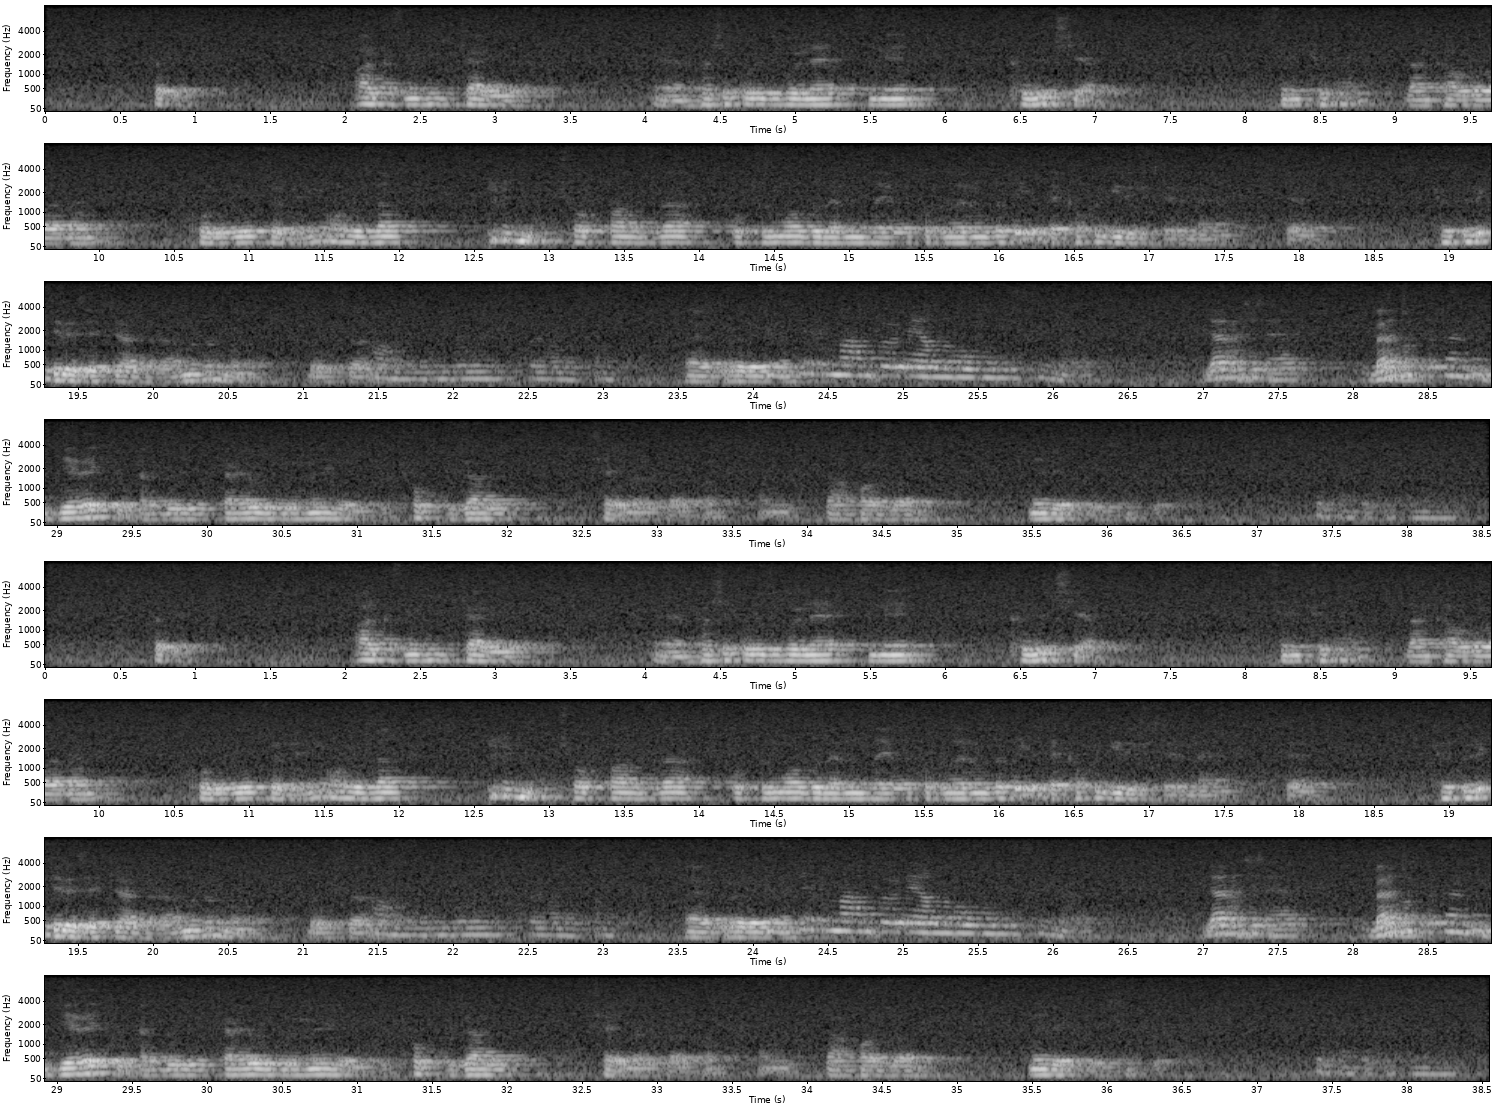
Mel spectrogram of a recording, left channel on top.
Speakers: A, on the right; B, on the left.
A: <laughs> tabii ş- arkasındaki hikaye. Ee, Paşa kılıcı böyle seni kılıç ya. seni kötüden
B: Evet.
A: kavgalardan koruduğu söyleniyor. O yüzden <clears throat> çok fazla oturma odalarınıza, yatak odalarınıza değil de kapı girişlerine işte kötülük gelecek yerlere anladın mı? Yoksa
B: Anladım. Bunu hiç duymamıştım.
A: evet öyle
B: Bitkilerin
A: bir yani.
B: ben böyle yanları olduğunu düşünmüyorum.
A: Yani
B: Bence
A: ki
B: uydurma.
A: bence zaten gerek yok. Hani böyle hikaye uydurmaya gerek yok. Çok güzel şeyler zaten. Hani daha fazla ne bekliyorsun ki?
B: Kesinlikle katılıyorum.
